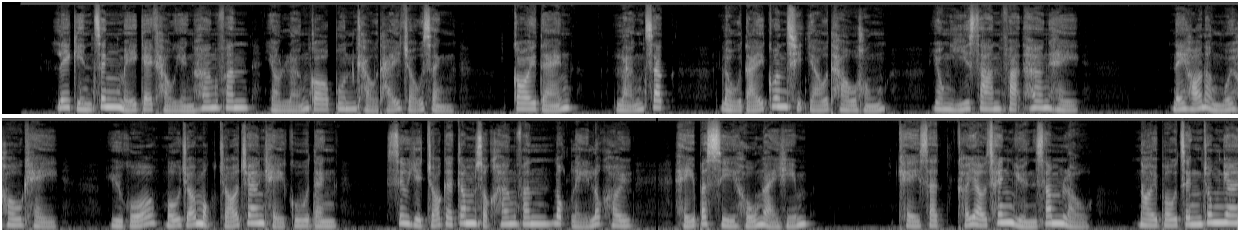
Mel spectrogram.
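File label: Cantonese, audio guide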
